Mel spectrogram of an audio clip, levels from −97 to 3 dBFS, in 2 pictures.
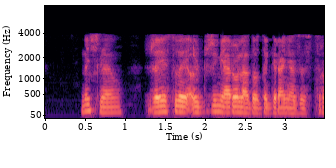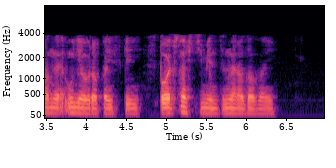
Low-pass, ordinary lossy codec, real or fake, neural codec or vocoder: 7.2 kHz; AAC, 16 kbps; real; none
